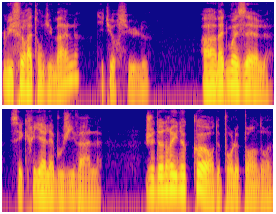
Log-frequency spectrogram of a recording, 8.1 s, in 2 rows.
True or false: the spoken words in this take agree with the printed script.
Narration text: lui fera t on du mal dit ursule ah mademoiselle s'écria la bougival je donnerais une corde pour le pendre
true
